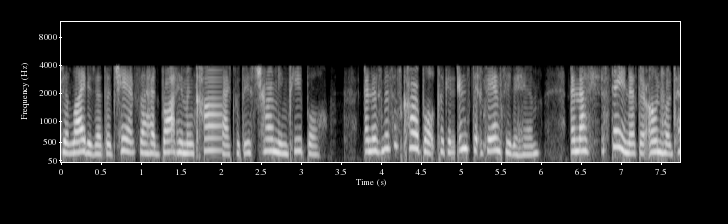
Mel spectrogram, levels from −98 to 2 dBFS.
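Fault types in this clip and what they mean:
iLBC codec: a narrowband VoIP codec coding each 20 ms frame independently, here at 15.2 kbps. Nothing above 4 kHz survives, so the speech sounds band-limited, and the coding leaves a plainly audible rough, slightly synthetic texture across the whole clip.
Lost iLBC frames: missing packets filled by the decoder repeating the last pitch cycle with added noise. Gaps at 1.86–2.04 s, 3.38–3.56 s, 4.88–4.94 s and 6.66–6.79 s sound like brief held, buzzy vowels, with normal speech resuming straight after each.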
